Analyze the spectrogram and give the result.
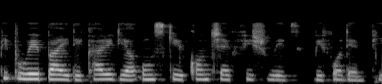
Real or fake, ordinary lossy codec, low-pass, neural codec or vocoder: real; none; 7.2 kHz; none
